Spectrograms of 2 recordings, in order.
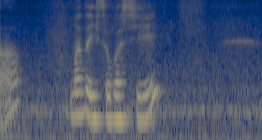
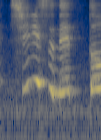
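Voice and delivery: high, teasing repeat of a silly word; high mock question; squeaky mock query; 12 semitones higher, 7 dB louder than usual. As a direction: toss the odd word back in a squeaky voice. Repeating odd word, amused.

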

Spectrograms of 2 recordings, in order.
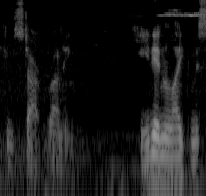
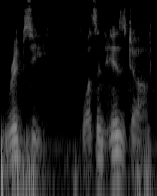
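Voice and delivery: usual speaking voice

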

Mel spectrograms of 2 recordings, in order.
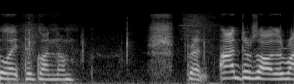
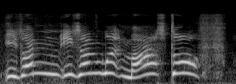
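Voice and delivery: agitated; 9 semitones higher than usual. Real, not acted. Watching enemy loot his stuff.

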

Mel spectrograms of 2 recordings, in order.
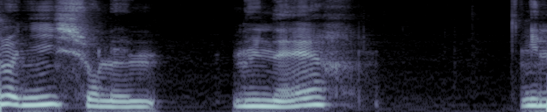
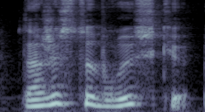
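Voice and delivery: usual speaking voice

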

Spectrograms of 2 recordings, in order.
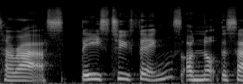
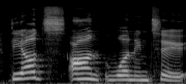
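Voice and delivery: ordinary talk, nothing marked

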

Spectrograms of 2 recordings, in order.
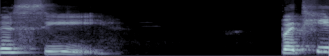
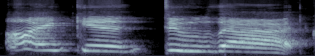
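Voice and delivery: high, slow pleading cry; 7 semitones higher, 3 dB louder, much slower than usual. Acted. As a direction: wail it out, slowly. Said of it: "cried the rainbow fish".

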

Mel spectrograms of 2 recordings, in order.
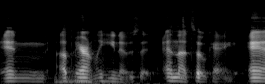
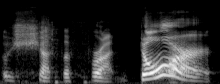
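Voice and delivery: astonished; 5 dB louder, much slower than usual. Real, not acted. Medium stunned by news of the son, astonished exclamation. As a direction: draw it out, burst on the last word.

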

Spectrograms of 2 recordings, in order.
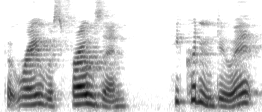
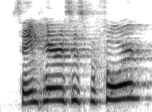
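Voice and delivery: firm, raised, higher-pitched question; hard voice; 7 semitones higher, 7 dB louder than usual. A narrator's reading. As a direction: say it hard, like a squad leader. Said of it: "his voice hard".

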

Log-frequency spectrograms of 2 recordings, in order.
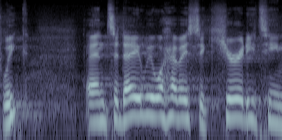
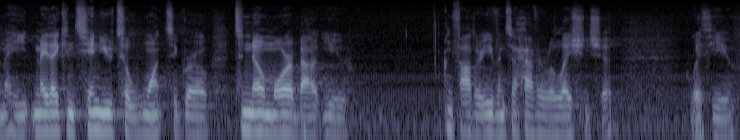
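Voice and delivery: prayer; 5 semitones lower, 9 dB quieter than usual. Acted. Pastor leads an opening prayer.

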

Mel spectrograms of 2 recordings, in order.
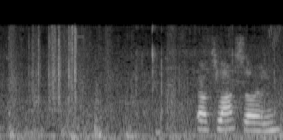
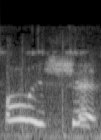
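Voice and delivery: high, loud shriek of laughing disbelief; excited scream; 7 semitones higher, 4 dB louder, slower than usual. Real, not acted. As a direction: let out a winner's shriek. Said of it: "That was like a scream".

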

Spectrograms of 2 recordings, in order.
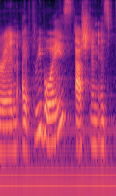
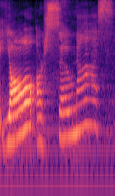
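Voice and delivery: slow, drawn-out Southern drawl on y'all, higher; Southern accent; 4 semitones higher, 5 dB louder, much slower than usual. Pretend. Thanking the church folks, in a hammed-up Southern drawl. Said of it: "bring out a little bit of my Southern accent".

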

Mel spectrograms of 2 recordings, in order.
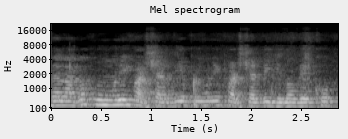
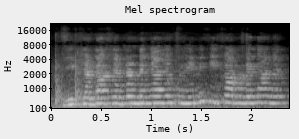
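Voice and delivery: higher, nagging demand; scolding grandma; 9 semitones higher than usual. Acted. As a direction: demand to know what they're up to. Grandma scolds playing girls.

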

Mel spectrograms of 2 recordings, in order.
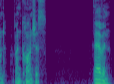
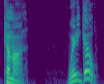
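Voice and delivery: loud, high, urgent yell; urgent calling; 10 semitones higher, 9 dB louder than usual. A narrator's reading. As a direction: shout to your partner mid-chase. Urging partner on in chase.

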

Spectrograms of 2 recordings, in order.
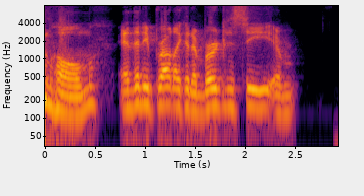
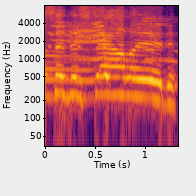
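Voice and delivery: mock wail; 7 semitones higher, 4 dB louder than usual. Mock wail over thrown salad.

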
